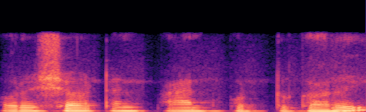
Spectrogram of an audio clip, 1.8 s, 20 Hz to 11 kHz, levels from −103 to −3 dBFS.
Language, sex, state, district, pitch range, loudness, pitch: Tamil, female, Tamil Nadu, Kanyakumari, 160-175 Hz, -19 LUFS, 170 Hz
